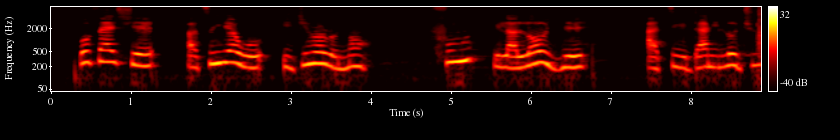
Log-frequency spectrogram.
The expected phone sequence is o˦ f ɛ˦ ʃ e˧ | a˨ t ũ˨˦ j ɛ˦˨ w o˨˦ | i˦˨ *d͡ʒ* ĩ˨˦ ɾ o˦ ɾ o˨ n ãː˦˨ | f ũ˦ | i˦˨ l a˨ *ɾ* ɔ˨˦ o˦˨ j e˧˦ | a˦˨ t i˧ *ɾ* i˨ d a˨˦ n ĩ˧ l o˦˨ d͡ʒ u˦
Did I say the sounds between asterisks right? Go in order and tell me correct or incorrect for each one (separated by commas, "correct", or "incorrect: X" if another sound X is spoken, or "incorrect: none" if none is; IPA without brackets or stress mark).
correct, incorrect: l, incorrect: none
